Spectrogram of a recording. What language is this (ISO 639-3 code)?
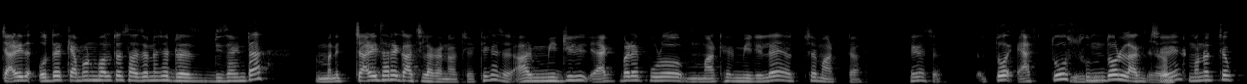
ben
